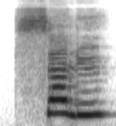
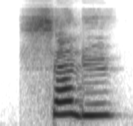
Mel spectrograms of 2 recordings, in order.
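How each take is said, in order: Both takes have the same delivery.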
